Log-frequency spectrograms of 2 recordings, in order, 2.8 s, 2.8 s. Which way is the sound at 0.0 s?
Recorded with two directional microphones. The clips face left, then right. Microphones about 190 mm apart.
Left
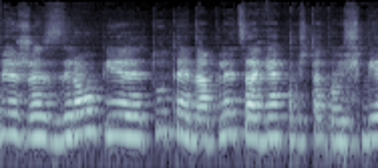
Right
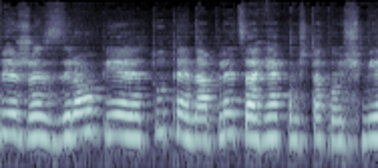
30° right (ahead or behind).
